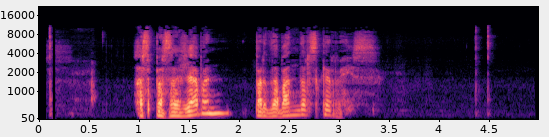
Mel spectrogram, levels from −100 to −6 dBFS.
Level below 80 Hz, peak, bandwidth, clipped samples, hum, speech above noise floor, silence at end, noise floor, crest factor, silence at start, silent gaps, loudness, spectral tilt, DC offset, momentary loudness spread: -70 dBFS; -4 dBFS; 11 kHz; under 0.1%; none; 50 dB; 1.65 s; -73 dBFS; 22 dB; 0.55 s; none; -24 LUFS; -4.5 dB/octave; under 0.1%; 18 LU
